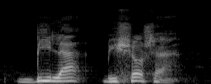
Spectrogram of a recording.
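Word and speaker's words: Vila Viçosa: Aquí en el Alentejo, muy cerquita de la raya, Vilavisosa. – Oh, qué ahí bien vamos. Lo dice. – qué bien pronuncia.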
